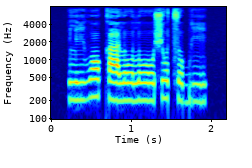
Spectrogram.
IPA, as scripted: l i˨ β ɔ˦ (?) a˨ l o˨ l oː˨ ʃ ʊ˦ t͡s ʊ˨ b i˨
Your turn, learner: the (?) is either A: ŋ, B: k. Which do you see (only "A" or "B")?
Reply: B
